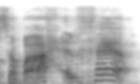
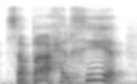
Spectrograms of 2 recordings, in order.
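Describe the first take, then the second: First: It is said in a heavier, firmer way. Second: It is said in a softer, lighter way.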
